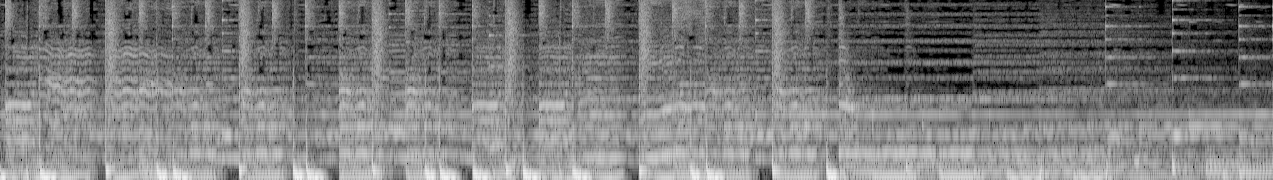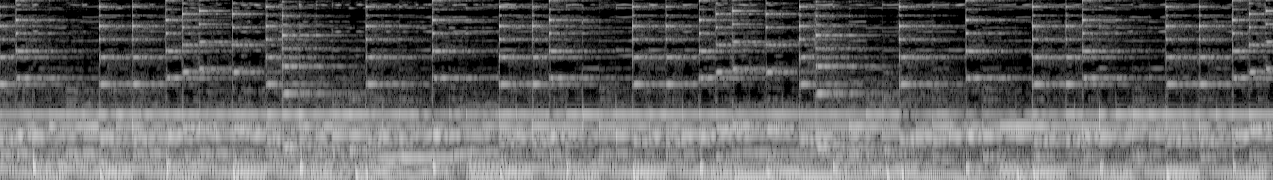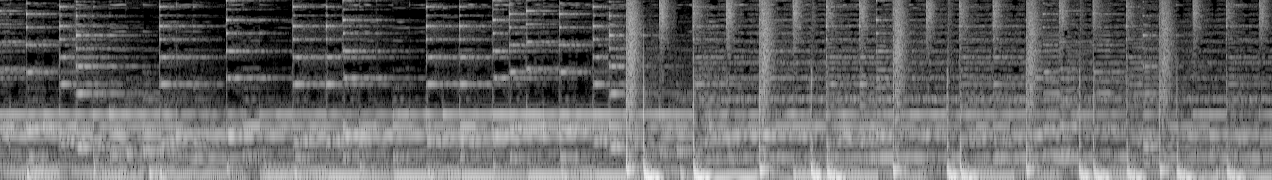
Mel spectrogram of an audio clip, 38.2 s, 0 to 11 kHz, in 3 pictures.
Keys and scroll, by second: 3.6 ctrl+d, 32.9 ctrl+[.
